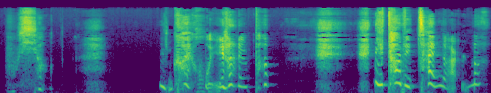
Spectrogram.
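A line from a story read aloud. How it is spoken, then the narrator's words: Crying. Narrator (Chinese): 他哭着说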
